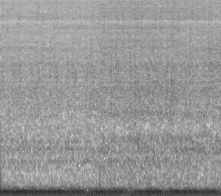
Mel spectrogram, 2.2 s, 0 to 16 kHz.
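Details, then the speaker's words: K5 Blazer started after the wiring was redone. Deep, steady rumble with an even beat and no misses or knocks; the engine idles smoothly. "So, here goes now. Okay, it's started and it's running."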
